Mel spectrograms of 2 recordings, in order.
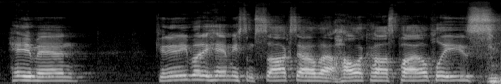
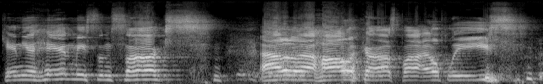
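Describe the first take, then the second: First: Raised, higher-pitched call across a room. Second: Very loud, high, drawn-out shout; exaggerated yelling. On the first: Acted. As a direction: call out a casual request, pitched up. Bunkmate calls into the laundry room. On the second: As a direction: bellow the request slowly, pitched way up. Bunkmate repeats offensive request even louder.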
